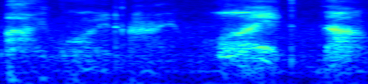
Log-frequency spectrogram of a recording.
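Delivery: breathy hushed confession; whisper. Real, not acted. Confessing her love of English accents, whispered. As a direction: whisper it like a secret crush.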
